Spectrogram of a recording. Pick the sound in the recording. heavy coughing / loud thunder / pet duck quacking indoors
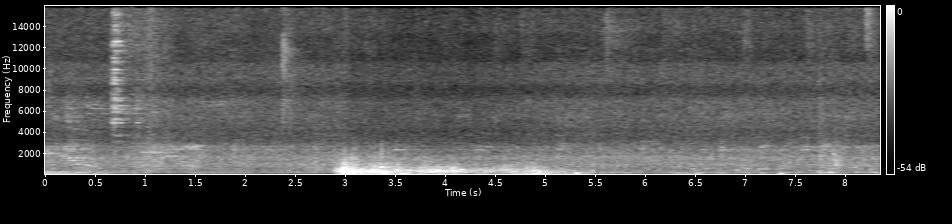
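loud thunder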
